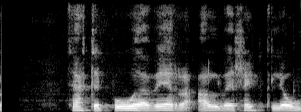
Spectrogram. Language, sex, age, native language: Icelandic, male, 13, Icelandic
